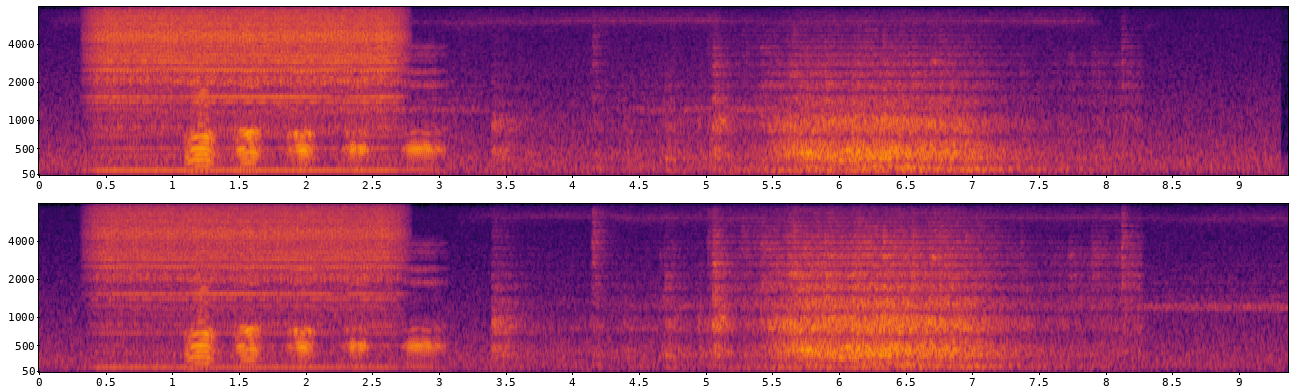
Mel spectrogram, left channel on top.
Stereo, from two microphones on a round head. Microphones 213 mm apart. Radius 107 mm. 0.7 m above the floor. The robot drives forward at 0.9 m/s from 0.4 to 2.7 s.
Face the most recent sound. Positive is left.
turn(degrees=-60)  # may be behind; listen again after turning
